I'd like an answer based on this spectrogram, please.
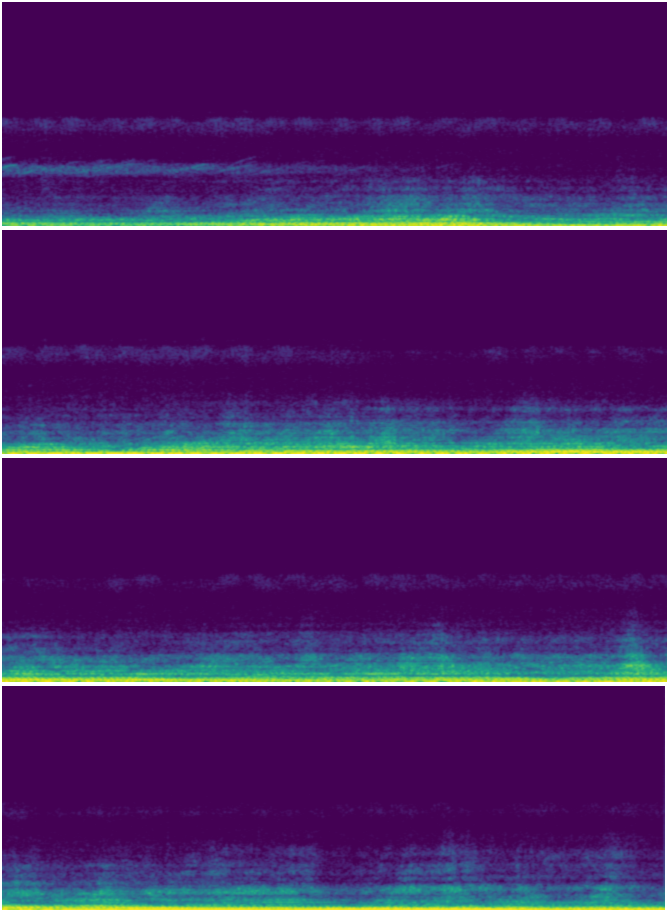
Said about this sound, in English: Airplane carried sleeping travelers from one city to another.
